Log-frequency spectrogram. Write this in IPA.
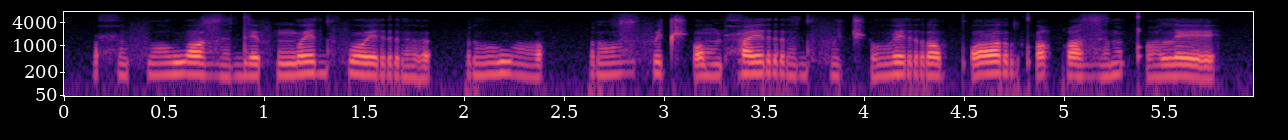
ħ o̤ f ɔ̤ w ɔ z ə̤ d e f ŋʷ e d f o ɪ̯ r ə̤ | ɾ o̤ w ɔ̤ | ɾ ɔ̤ z f ɪ t͡ʃʼ ɔ m ħ e r ə̤ d f ə̤ t͡ʃʼ o̤ ɪ̯ r ɔ pʼ ɔ r kʷʼ ɪ qʷ ɪ z ə̤ m qʼ o̤ l e

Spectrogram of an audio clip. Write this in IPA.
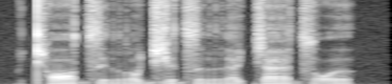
cʰ ɒ d͡z ɪ r ɔ d͡ʑ ɪ d͡z ə r æ c æ d͡z ɔ ə̯

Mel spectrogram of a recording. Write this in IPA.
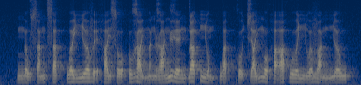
ŋ ə˨˩ w s a˨˦ ŋ s a˨˩ t̚ h w ə˧ j ɲ ɨ˧ ə̯ v ḛ˧˥ h a˧ j s o˨˦ h u˨˦ ɣ a˧˩ j n a̰˧˨ ŋ ɣ a˨˦ ŋ ɣ e˧ ŋ ɗ a˦˥ t̚ ɲ o˧˩ m h w a˨˩ t̚ k o˧˩ t͡ɕ a˨˦ j ŋ o˧ h a̰ː˧˥ h w u˧ ə̯ ɲ u˨˦ ə̯ v a˨˩ ŋ ɲ ə˧ w

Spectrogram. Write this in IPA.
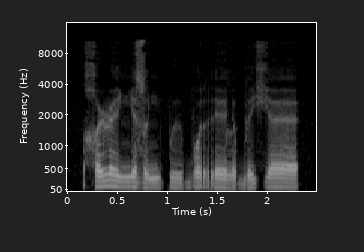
χ ɨ ɭ eː ɲ ɛ z ɔ ɲ y p ɨː b oː r e l ɘ b e ç ɛː

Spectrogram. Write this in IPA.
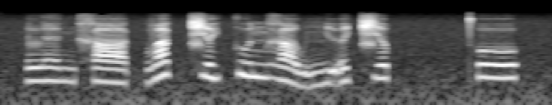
l ɛ̤˨˩ ŋ x aː˨˩ k̚ v a˦˥ k̚ t͡ɕ ə˨˦ j k u˧ n ɣ a˧˩ w ɲ ɨ̰˧˥ ə̯ t͡ɕ ə˦˥ p̚ | t̪ʰ o˧

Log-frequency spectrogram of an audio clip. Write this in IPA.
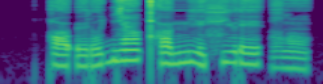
q o˨ ʔ ø˨ ɾ o˨˦ ɟ æ̃˦ qʰ u˧ mʲ e˦˨ fʲ ɯ˦ ɾ e˦ | ʁ õ˨

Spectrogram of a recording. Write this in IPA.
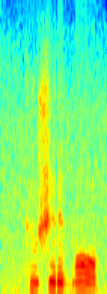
kʲ u ʃ ɪ ɾ e b ɔ

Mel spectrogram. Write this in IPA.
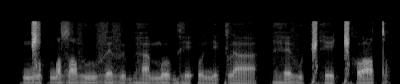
ŋ͡ǁ ʏ tˤ n ʏ zˤ ɛ v u v ɛ v ʏ bʱ a m o ɡʱ e ʔ o n e k l a | ɦ ɛ v u ǁʰ e ǁʰ ɔ tˤ

